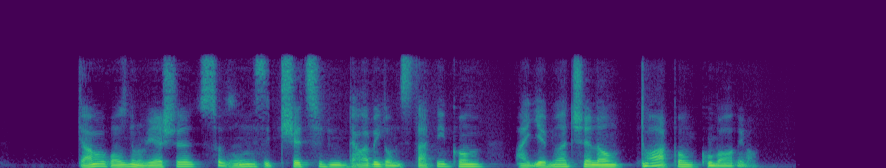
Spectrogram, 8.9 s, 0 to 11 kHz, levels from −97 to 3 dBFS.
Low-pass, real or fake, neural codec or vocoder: 7.2 kHz; fake; codec, 16 kHz, 0.5 kbps, FunCodec, trained on Chinese and English, 25 frames a second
